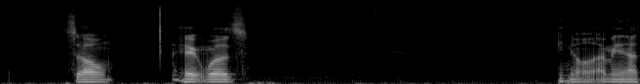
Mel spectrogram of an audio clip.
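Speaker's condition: ALS; recent PEG feeding tube surgery at hospital next to Nova, painful, pain meds afterward

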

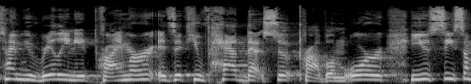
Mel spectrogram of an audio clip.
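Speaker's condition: No condition

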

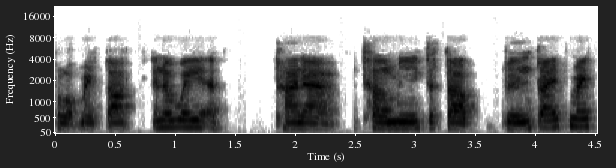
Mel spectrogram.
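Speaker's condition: Deafness; learned to communicate with hearing people through speech therapist, taught ways of listening

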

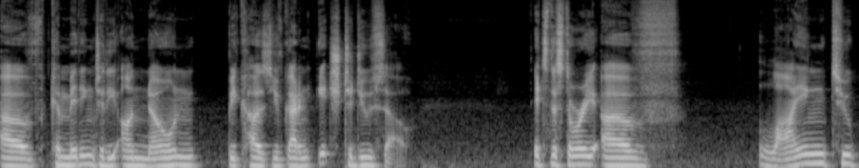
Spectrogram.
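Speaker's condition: Stutter; stutter especially bad tonight; prolonged sounds

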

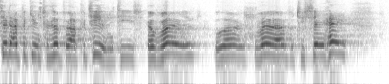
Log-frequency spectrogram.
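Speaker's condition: Hearing loss, cochlear implant; cochlear implant at 12, speech therapy

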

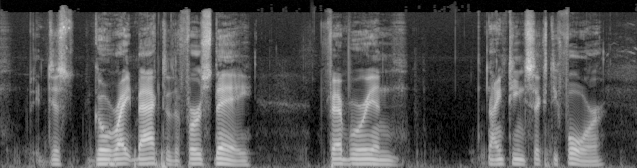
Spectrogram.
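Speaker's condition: No condition

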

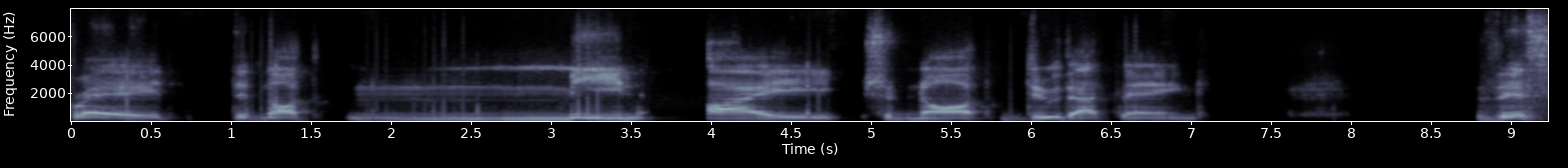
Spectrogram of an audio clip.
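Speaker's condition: Stutter; stutter since childhood, stutters in six languages: English, French, Spanish, Arabic, Portuguese, Armenian; no stuttering when singing, avoided speaking for years out of fear, later joined Toastmasters and debating club; prolonged sounds, blocks

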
